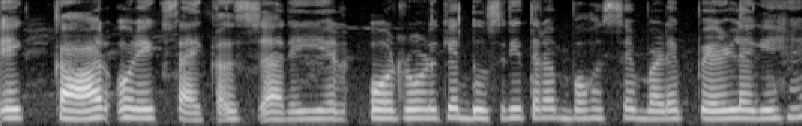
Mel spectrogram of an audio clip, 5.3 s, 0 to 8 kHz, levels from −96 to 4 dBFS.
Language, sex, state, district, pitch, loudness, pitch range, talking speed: Hindi, female, Chandigarh, Chandigarh, 200 Hz, -19 LUFS, 190-205 Hz, 215 wpm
